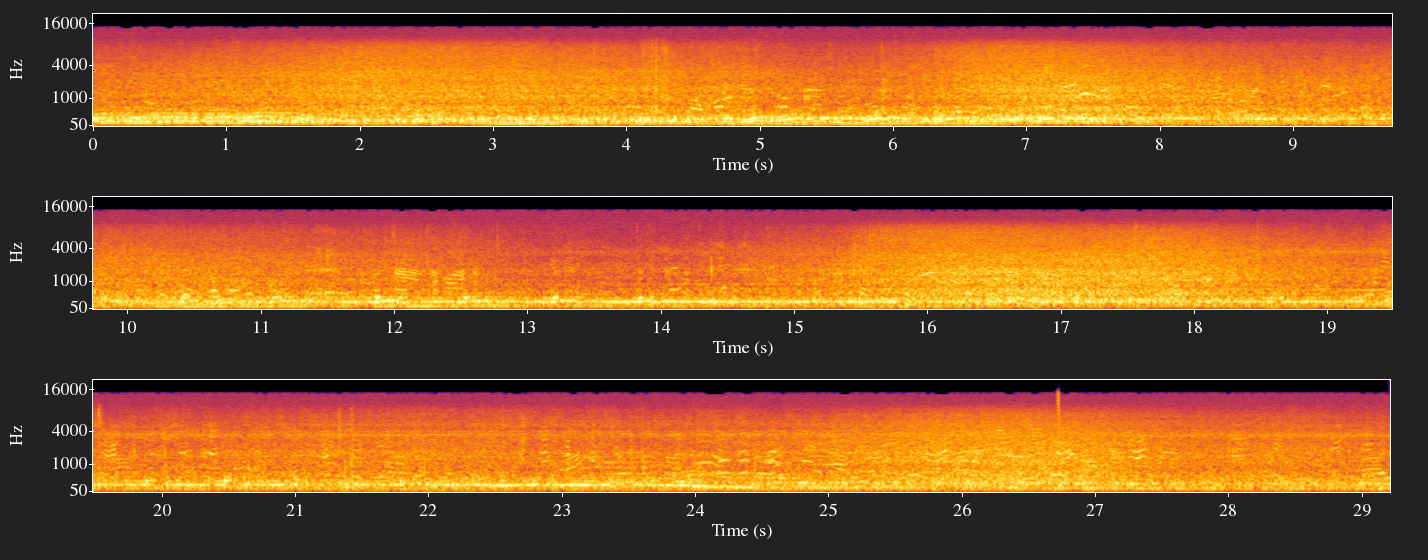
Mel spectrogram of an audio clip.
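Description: Small waves wash onto a sandy shore.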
